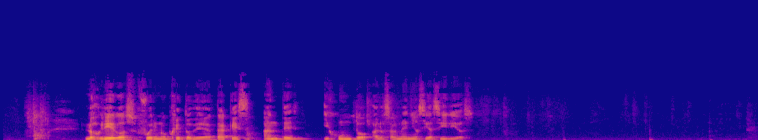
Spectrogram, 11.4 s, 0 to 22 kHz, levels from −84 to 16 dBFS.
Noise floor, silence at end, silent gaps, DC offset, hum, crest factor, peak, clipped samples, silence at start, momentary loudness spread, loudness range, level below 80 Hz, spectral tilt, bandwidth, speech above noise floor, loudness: -68 dBFS; 4.3 s; none; under 0.1%; none; 22 dB; 0 dBFS; under 0.1%; 0.4 s; 20 LU; 12 LU; -64 dBFS; -5 dB/octave; 9.6 kHz; 48 dB; -21 LUFS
